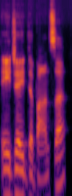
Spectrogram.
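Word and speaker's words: Dybantsa: I say my name the t is silent so it's AJ Debona so for all those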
